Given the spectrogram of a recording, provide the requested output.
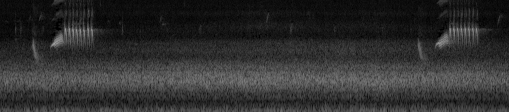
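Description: An Eastern towhee sings its 'drink-your-tea' phrase twice, about six seconds apart: two quick notes, then a bright trill. Steady rushing noise fills the background.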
